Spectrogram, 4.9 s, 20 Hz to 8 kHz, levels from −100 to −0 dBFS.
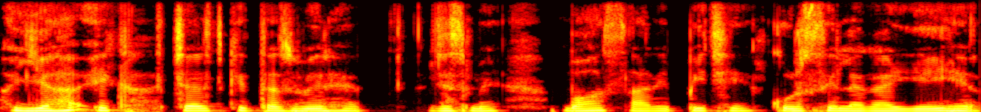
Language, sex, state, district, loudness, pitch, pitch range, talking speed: Hindi, male, Jharkhand, Ranchi, -19 LUFS, 150 Hz, 145-155 Hz, 170 wpm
